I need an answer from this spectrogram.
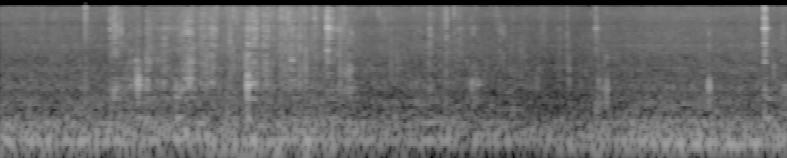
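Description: Chopped onions sizzling in oil in an iron kadai while chilli powder is stirred in. A spatula clicks and scrapes against the pan, mostly in the first half, with one more sharp click near the end.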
